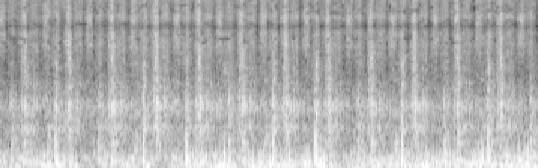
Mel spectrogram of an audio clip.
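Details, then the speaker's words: Lister single-cylinder engine after magneto chain tightening, with exposed valves and fuel pump: slow, steady beat with light valve chatter and no missed firings; running sweetly. "don't see sunday yep that sound an absolute treat and i love it all little exposed valves exposed fuel pump it's all good stuff"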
